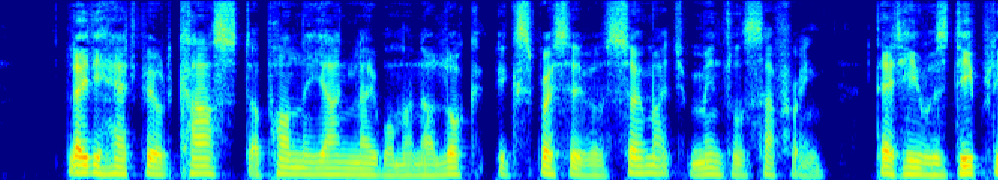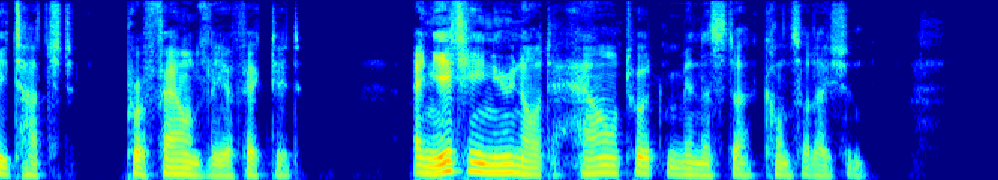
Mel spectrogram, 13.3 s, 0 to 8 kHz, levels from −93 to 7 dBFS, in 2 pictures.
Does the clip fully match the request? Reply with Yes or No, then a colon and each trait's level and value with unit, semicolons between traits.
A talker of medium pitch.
No: low, 105 Hz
